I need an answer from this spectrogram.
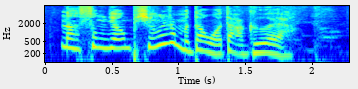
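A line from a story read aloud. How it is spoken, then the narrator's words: Plain. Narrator (Chinese): 算命先生说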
